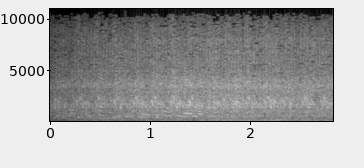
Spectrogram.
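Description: large truck engine idling

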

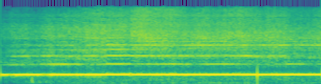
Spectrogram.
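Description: steamship whistle blowing

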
